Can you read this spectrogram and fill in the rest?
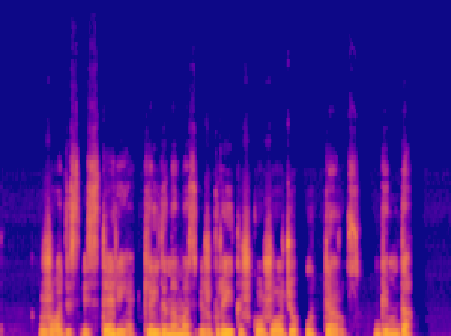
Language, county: Lithuanian, Klaipėda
